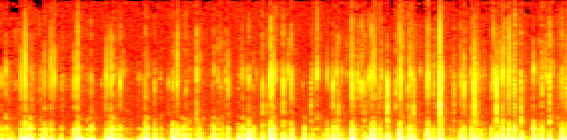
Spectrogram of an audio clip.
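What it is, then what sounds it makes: Leather American football. Fingernails tap quickly on the leather surface of an inflated, hollow leather American football held at one side. The result is a rapid, steady stream of soft, deep, hollow thumps with a dry, crinkly edge and no ringing after each tap.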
